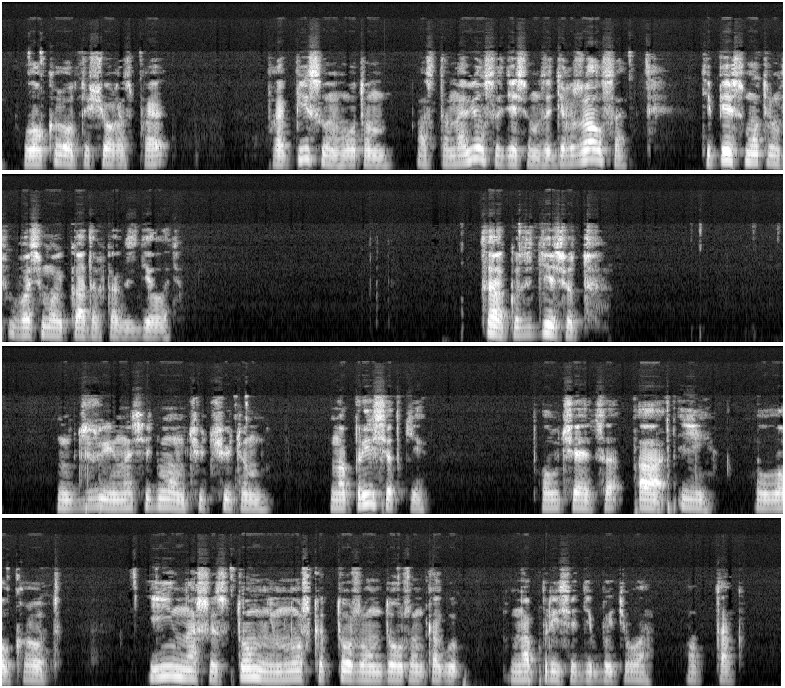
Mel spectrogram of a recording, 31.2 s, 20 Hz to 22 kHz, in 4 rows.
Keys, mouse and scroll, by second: 1.4 click, 12.5 click, 14.7 click, 16.3 g, 21.8 a, 22.1 i, 24.9 click, 27.3 click, 28.5 g.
